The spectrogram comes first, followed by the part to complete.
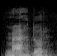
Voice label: "mahdur", Archi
